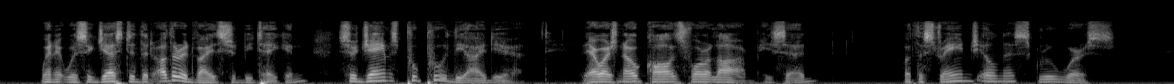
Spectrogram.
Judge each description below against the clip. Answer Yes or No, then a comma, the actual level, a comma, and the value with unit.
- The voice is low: Yes, low, 115 Hz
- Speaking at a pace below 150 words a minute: No, average, 155 wpm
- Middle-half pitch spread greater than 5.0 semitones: Yes, wide, 5.6 semitones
